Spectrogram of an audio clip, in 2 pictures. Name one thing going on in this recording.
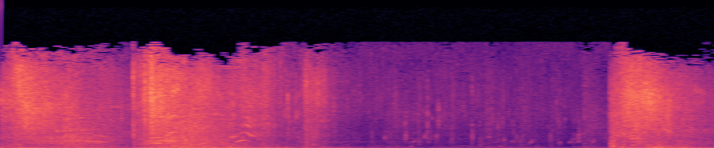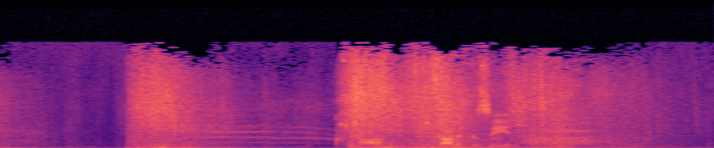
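Crackling lightning spells burst and zap in loud, sudden blasts.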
